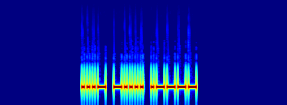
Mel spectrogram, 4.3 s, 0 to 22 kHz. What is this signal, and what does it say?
Morse code, heard as a keyed tone, about 30 wpm, 700 Hz. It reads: V61
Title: Three Challenging Letter-Number Combinations 30wpm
